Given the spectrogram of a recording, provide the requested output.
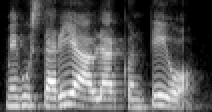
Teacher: Naja, zunächst mal müssen wir immer die Silbe betonen, auf der ein Akzent liegt. Bei gustaría ist es deswegen klar auf dem I.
